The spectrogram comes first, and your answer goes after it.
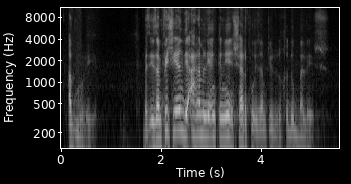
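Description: Loudness swings a lot and the pitch swings very widely. The pace is fairly quick. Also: man. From northern Lebanon. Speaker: TV guest. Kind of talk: testimony. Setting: studio. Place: studio. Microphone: lapel.

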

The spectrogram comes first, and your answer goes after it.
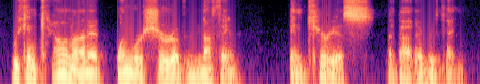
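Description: A man talks at a moderate pace in a fairly low, dark, mellow voice with vocal fry and very wide pitch swings. The sound is dry with no echo, over a quiet background. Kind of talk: reading aloud a poem, then casual talk. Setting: video call. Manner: passionate. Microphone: video call.

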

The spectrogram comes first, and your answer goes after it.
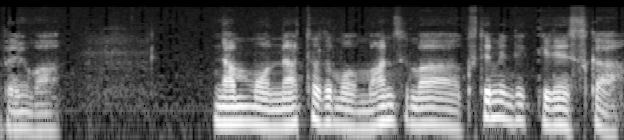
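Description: A man talks at a moderate pace, his medium-pitched voice keeping fairly even intonation. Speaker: dialect explainer. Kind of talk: educational narration.

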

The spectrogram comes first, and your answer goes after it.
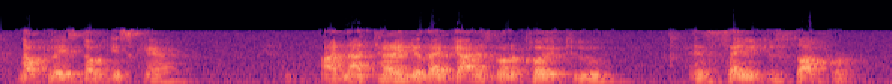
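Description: Audible room echo surrounds the voice of this male speaker. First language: Spanish. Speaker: lay preacher. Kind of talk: sermon. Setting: church. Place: church.

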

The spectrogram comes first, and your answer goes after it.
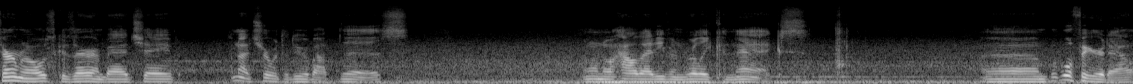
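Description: A man talks at a fairly slow pace with long, frequent pauses and ordinary pitch variation, in a dry sound with no echo and noticeable background noise. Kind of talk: casual vlog chat. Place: garage. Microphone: phone near.

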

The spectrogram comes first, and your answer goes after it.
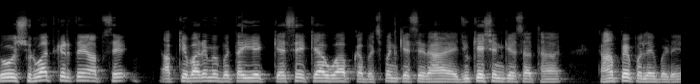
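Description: A man speaks at a fairly high pitch with fairly even intonation. The background is quiet. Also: fairly slow pace. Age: young. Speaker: interviewer. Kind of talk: interview. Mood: polite, respectful. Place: studio.

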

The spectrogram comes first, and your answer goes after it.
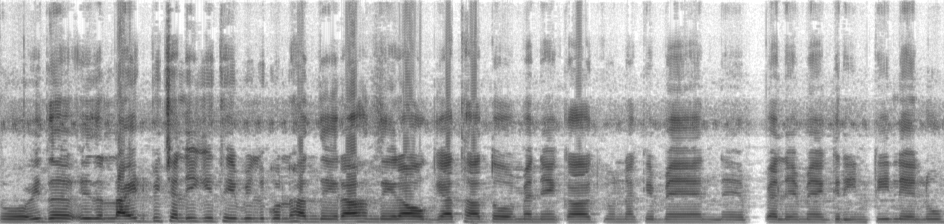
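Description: Speaking at a medium pitch with few pauses, a woman keeps a slightly mellow tone and a monotone, flat intonation. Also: moderate pace.

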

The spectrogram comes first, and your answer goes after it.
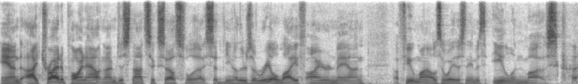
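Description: A man at a fairly quick pace, medium in pitch with ordinary pitch variation. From US Midwest, North Dakota. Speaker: panel moderator. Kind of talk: moderated panel discussion. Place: meeting room. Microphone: lapel.

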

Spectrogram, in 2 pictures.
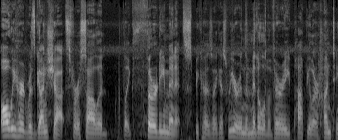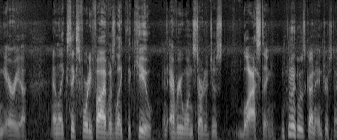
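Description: The sound is dry with no echo. Delivery comes at a moderate pace with ordinary pitch variation. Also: man. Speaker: overland travel vlogger. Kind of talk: casual vlog chat. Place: forest. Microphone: phone near.

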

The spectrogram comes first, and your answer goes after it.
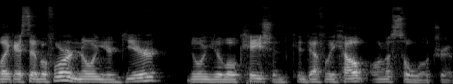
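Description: Over a quiet background, a man with a Canadian accent rattles along at a very fast pace with ordinary pitch variation. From Canada. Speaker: outdoor video creator. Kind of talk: casual tutorial to camera. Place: home room. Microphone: phone near.

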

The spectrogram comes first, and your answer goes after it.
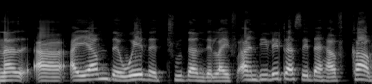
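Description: The speech comes at a moderate pace with ordinary pitch variation against a quiet background. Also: woman. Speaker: pastor and show host. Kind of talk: religious teaching discussion. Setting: studio. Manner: animated. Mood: warm, smiling, welcoming. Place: studio. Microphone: lapel.

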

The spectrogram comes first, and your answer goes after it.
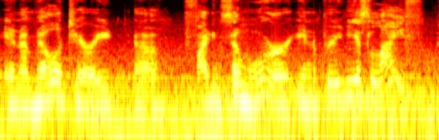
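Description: A woman speaks at a fairly slow pace with ordinary pitch variation while music plays in the background. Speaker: vlogger. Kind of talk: casual vlog chat. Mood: proud, cheerful. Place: car. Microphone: phone near.

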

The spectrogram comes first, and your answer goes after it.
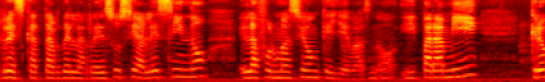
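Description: Fairly even intonation at a moderate pace, with light background noise. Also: woman. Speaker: television journalist, presenter, interview guest. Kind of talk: interview answer. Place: studio.

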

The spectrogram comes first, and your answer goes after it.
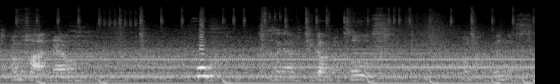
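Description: A woman talks rather slowly while music plays behind her. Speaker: vlogger. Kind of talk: casual vlog chat. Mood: excited, reacting to heat. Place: home room. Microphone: camera far.

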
